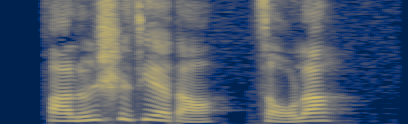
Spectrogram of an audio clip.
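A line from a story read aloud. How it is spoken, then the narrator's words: Loud shout. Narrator (Chinese): 师傅大声喊起来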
